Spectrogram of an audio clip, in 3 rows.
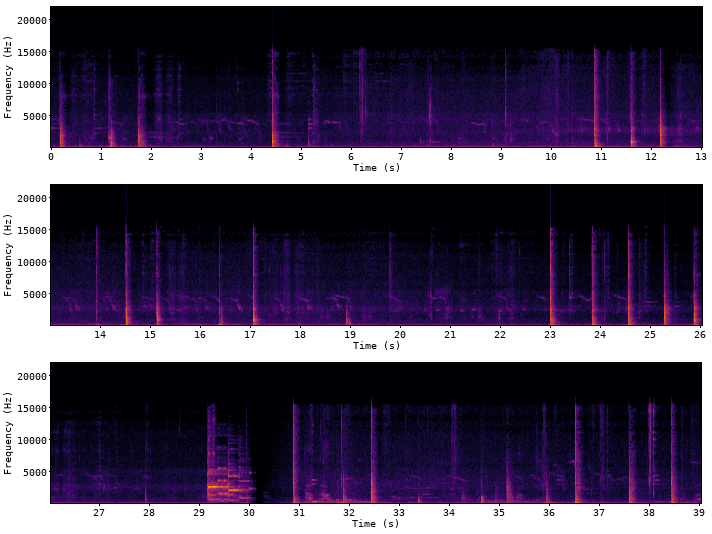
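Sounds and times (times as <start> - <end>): cleaver chopping meat and bone: 0.1 - 2.3, 4.4 - 5.4, 10.8 - 12.6, 13.9 - 15.5, 16.3 - 17.3, 23.0 - 26.2, 30.8 - 31.1, 31.8 - 32.7, 35.9 - 38.8.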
